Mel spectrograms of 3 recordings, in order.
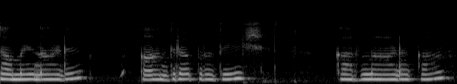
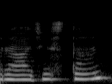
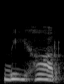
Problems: low volume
